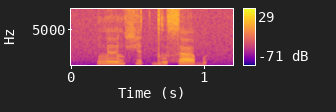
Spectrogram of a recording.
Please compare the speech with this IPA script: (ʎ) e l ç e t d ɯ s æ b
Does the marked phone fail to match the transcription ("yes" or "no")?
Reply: yes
